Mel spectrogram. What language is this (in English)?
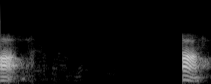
Sanskrit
